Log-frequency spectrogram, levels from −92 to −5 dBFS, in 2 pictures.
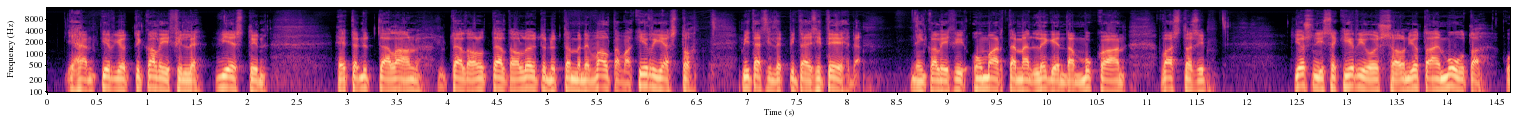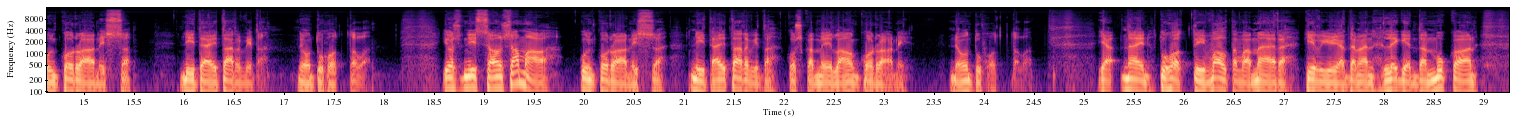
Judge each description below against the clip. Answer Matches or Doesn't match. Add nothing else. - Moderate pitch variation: Matches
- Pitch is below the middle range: Matches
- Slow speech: Doesn't match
